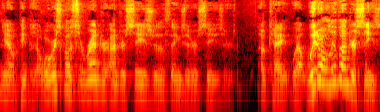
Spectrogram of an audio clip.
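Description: With an American accent, a man talks with very wide pitch swings and vocal fry. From US, Pittsburgh, Pennsylvania. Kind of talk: interview.

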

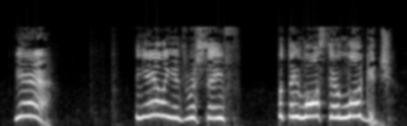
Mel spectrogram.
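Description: Squeaky and extremely high, a put-on character voice crawls along at a very slow pace with long, frequent pauses. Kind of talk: comic. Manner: joking, cheeky.

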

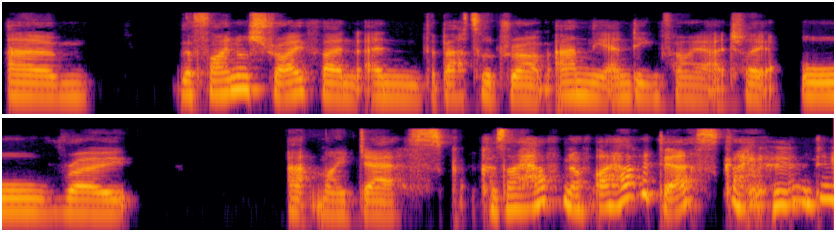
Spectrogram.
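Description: A woman talks with a British accent at a medium pitch. Her pace is moderate and her intonation lively. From Middle East and Sheffield, UK. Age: 30s. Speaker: fantasy author. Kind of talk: casual interview.

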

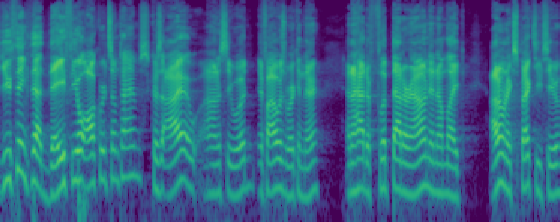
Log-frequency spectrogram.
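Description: On a very clean recording with a silent background and a dry, close sound with no echo, a man speaks at a very fast pace with a high pitch, a bright, sharp tone and ordinary pitch variation. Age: 20s. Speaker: podcast host. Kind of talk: casual chat. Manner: animated.

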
